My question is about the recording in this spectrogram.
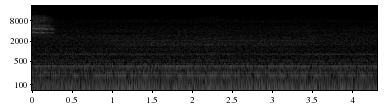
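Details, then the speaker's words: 2008 Honda CR-V at idle after replacing the alternator, belt and PCV valve, battery light off so charging normally: steady, even idle with a low smooth hum and a faint constant whine, no ticks, knocks or squeal; healthy. "no back battery light on so that means it's charging like it should I just got to reset the radio and that's it it's running good"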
